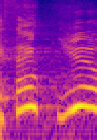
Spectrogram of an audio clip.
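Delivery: hammed-up thanks; high mock thank you. Shown as a demonstration. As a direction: play it up like a diva. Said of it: "And you say".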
